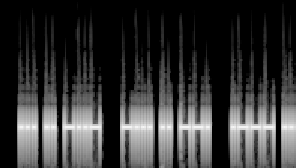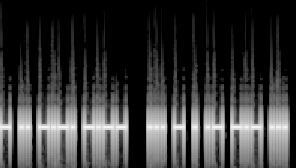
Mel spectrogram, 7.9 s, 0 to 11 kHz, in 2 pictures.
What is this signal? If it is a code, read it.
Morse code, heard as a keyed tone, about 28 wpm, 700 Hz. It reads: SIX BIG JUICY STEAKS
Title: Pangram Challenge v2 - 28wpm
